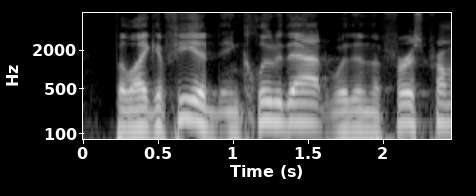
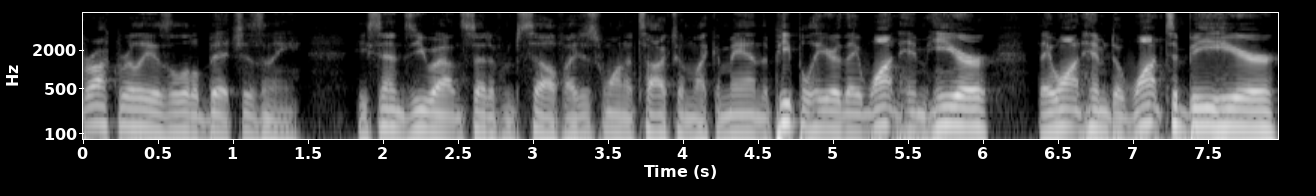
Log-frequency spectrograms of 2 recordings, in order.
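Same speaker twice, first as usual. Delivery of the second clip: ordinary talk, nothing marked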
